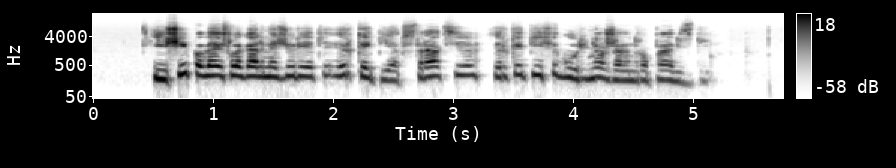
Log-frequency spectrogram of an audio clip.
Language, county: Lithuanian, Kaunas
